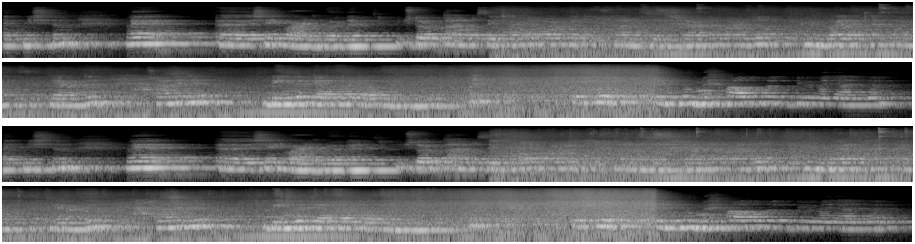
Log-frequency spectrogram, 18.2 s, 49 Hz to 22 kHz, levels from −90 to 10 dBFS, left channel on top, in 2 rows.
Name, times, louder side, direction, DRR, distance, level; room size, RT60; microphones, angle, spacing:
voice 1, 0.0-1.7 2.1-11.2 11.7-14.0 14.5-15.2 15.6-16.3, right 1 dB, 25° left, -8 dB, 1.1 m, -25 dB
sound 1, 4.9-15.7, right 3 dB, 50° right, 0.4 m, -32 dB
voice 2, 14.6-15.0 15.9-18.0, left 2 dB, 80° left, 0 dB, 0.6 m, -32 dB
9.0 x 4.5 x 2.4 m, 1.5 s
head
